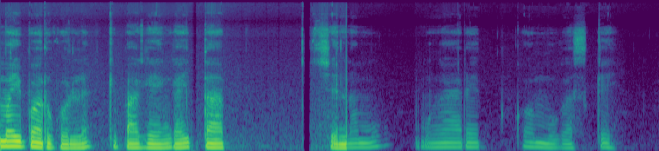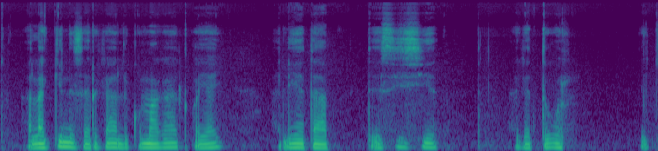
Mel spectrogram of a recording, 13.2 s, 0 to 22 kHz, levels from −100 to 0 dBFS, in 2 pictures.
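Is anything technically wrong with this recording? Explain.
Yes, there are several faults.

Repeated stalls (stutter), 1.41–1.96 s and 2.40–3.10 s: packets arrived late, so the receiver kept extending the last sound. Gaps up to 65 ms make the speech drag and stutter.

Sudden gain jump at 3.46 s: speech and background noise drop together by about 16 dB and stay down, likely from a digital gain change applied without a ramp.

Jitter buffer slow-down, 3.73–5.64 s: the receiver repeated pitch periods to build a reserve, adding 173 ms. Speech runs at 91% speed with drawn-out sounds.

Jitter buffer speed-up, 7.66–9.39 s: the receiver cut short pitch-period pieces, about a fifth of a second in total, to shed excess delay. Speech runs at 111% speed and sounds hurried.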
